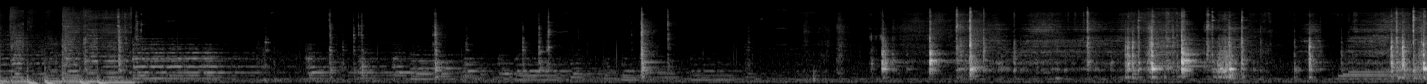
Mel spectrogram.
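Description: Background music, its bass dropping out after about a second and a half, with irregular light metallic clicks and taps from hands working the rocker arms and push rods of a Predator 212 engine's valve train while the valves are set at zero lash. The clicks come thickest in the last few seconds.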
